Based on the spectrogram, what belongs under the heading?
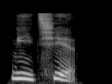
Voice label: "密切", Chinese

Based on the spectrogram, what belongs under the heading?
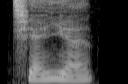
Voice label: "前沿", Chinese; 前沿 (qián yán); front-line; forward position

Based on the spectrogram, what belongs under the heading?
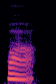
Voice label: "哇", Chinese

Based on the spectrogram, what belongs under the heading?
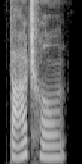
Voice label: "达成", Chinese

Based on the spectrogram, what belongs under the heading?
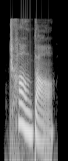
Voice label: "倡导", Chinese

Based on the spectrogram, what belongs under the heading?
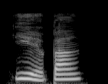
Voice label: "夜班", Chinese

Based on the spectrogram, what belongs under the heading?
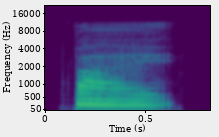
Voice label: "掰", Chinese

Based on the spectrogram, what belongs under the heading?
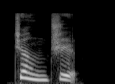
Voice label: "政治", Chinese

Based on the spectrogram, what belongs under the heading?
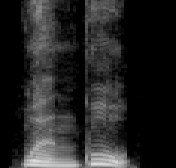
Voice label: "稳固", Chinese

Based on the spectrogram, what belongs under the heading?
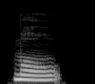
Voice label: "某", Chinese

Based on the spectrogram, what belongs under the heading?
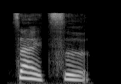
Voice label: "再次", Chinese

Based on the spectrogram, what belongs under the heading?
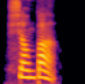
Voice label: "相伴", Chinese

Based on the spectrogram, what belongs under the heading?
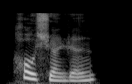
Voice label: "候选人", Chinese

